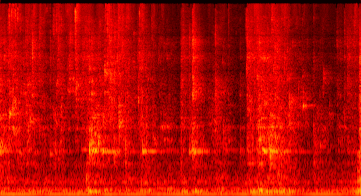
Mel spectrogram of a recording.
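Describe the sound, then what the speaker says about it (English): Tap water runs steadily while eggshells are washed by hand in a sink, a continuous splashing flow that swells and dips with the scrubbing. "We'll wash all the eggshell completely."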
